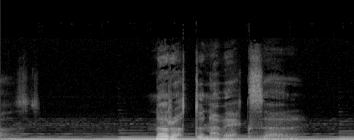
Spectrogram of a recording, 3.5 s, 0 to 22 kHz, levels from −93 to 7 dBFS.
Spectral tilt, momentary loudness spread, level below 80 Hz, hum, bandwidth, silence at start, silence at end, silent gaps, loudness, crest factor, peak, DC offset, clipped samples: -6.5 dB/octave; 15 LU; -40 dBFS; none; 14.5 kHz; 0 s; 0 s; none; -28 LUFS; 22 dB; -6 dBFS; under 0.1%; under 0.1%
